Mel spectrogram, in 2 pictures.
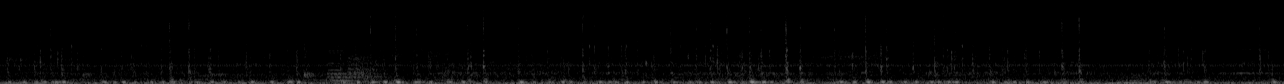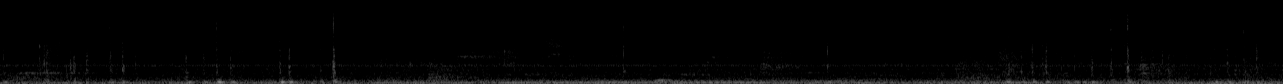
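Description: Steady computer keyboard typing while text is entered in MS Word, a continuous quiet patter of key clicks with a low background hum throughout, no voices.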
